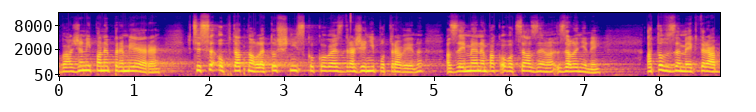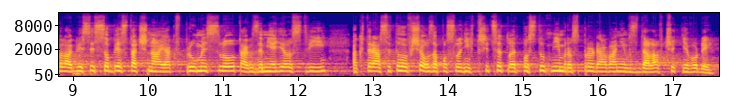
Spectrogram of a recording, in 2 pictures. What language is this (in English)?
Czech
